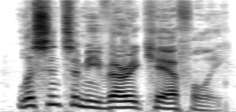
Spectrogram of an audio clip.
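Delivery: ordinary delivery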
